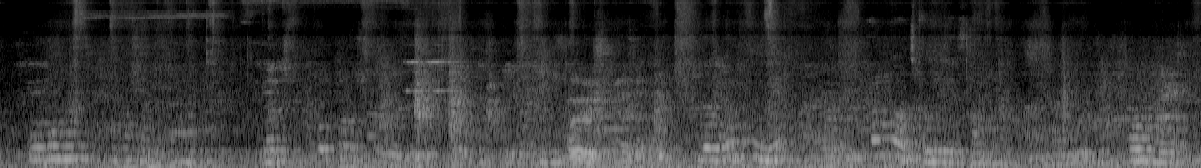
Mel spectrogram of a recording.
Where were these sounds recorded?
in a cafe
